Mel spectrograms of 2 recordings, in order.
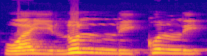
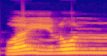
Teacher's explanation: Idgham yang tidak boleh pakai ghunah. · Tanwin ketemu lam itu idgham. Maka yang awalnya lun, leburkan ke huruf lam, jadi wailul. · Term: bila ghunah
